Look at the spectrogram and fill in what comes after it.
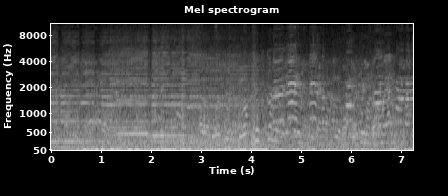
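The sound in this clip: Town square ambience on the small Piazza della Repubblica in Castelfidardo, Italy: a steady murmur of many voices and chatter mixed with the rumble of a car, fairly loud and continuous.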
